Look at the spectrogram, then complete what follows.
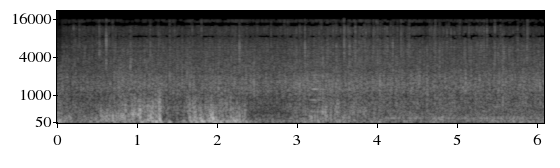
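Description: Heavy rain falling: a dense, steady hiss, with a few low thumps in the first two seconds or so.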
